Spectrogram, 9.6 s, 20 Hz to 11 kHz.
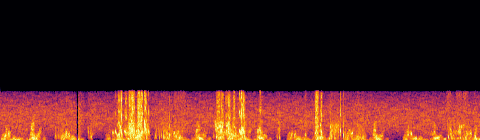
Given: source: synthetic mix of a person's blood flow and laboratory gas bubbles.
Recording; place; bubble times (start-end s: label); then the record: Doppler ultrasound of blood flow; precordium
0.00-0.02 s: bubbles
1.09-1.39 s: bubbles
1.75-1.87 s: bubbles
2.28-3.02 s: bubbles
3.08-3.69 s: bubbles
4.25-5.04 s: bubbles
5.17-5.25 s: bubbles
5.50-5.63 s: bubbles
6.08-6.14 s: bubbles
6.26-7.35 s: bubbles
8.94-9.42 s: bubbles
9.47-9.56 s: bubbles
From the record:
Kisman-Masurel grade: 232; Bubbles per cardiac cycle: several, 3 to 8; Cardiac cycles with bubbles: 50 to 99%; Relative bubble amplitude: moderate (0.250 to 0.450); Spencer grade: 3 (all of the cardiac periods contain showers or single bubble signals, but not dominating or overriding the cardiac motion signals); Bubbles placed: anywhere in the cardiac cycle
